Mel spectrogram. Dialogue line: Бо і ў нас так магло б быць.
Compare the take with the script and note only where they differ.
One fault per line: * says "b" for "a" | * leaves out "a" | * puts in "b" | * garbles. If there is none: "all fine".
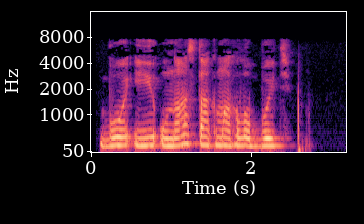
all fine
